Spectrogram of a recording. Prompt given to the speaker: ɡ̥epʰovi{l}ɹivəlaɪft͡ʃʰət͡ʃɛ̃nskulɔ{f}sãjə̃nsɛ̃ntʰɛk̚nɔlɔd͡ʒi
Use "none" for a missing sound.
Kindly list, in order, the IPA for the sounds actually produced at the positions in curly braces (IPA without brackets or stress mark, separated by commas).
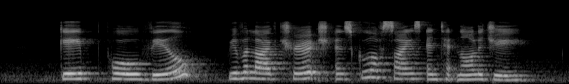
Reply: l, f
